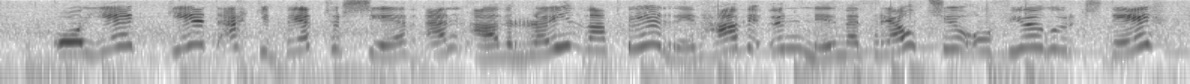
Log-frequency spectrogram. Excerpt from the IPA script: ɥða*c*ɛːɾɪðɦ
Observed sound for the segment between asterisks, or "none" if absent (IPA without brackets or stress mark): p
